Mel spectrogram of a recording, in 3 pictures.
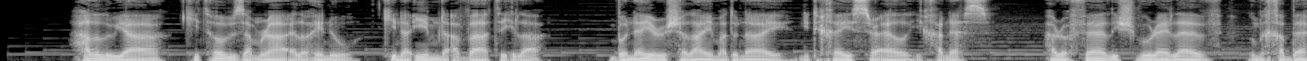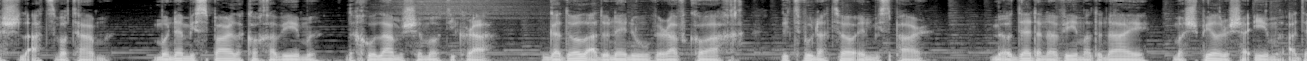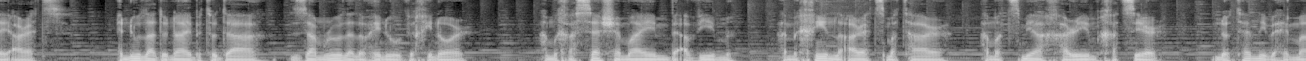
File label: poetry and prayer psalm hebrew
